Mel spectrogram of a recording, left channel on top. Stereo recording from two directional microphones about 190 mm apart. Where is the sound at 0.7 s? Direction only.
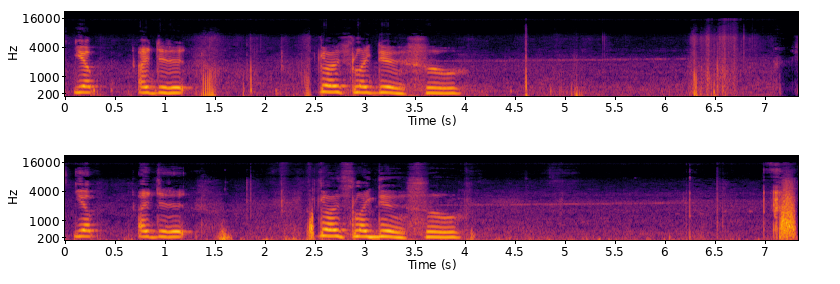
35° right (ahead or behind).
